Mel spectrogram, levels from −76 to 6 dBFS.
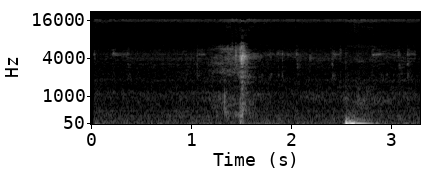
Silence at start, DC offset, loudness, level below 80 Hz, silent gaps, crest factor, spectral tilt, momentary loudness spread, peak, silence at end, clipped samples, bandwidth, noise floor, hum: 1.45 s; under 0.1%; -30 LUFS; -34 dBFS; none; 20 dB; -3 dB/octave; 22 LU; -4 dBFS; 0.5 s; under 0.1%; 17 kHz; -51 dBFS; none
